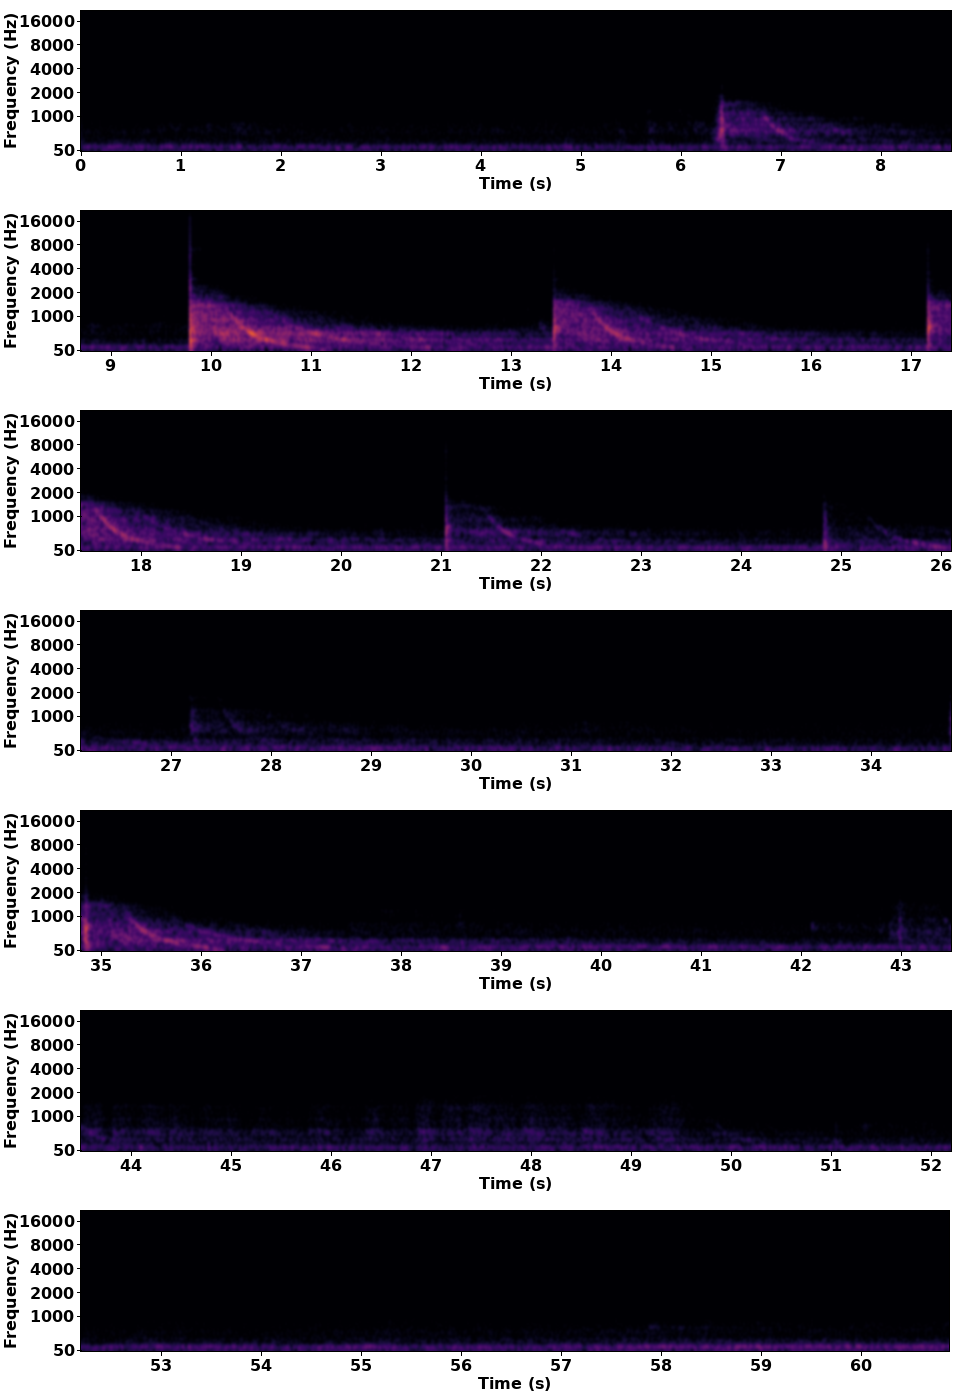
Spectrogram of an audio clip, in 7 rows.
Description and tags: WNIU Radio 02
Contact mic recording of radio tower support cables (former DeKalb, Illinois, USA station WNIU). Characteristic "ray gun" sound when wire is struck.
contact-microphone, mast, metal, NIU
